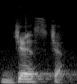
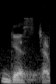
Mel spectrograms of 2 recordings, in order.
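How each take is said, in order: First: The word begins with a J sound. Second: The word begins with a hard G sound. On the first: The speaker calls it right. "The G at the beginning of that word takes sound J" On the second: The speaker calls it wrong. "not gesture"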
